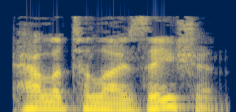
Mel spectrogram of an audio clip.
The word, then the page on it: palatalization: British English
